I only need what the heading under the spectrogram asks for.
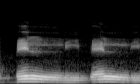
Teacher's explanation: In Mittelitalien heißt der Plural belli, belli, mit geschlossenem E.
